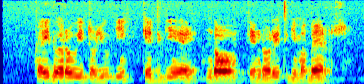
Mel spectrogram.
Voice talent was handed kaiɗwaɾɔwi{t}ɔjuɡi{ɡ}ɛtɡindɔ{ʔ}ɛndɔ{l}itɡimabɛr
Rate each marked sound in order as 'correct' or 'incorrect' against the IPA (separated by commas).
correct, incorrect, incorrect, incorrect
